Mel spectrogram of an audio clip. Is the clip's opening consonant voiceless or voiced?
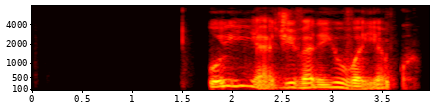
voiced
